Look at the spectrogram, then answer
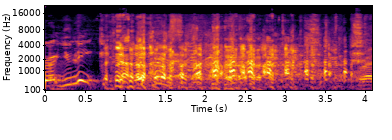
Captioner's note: laughing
